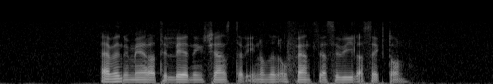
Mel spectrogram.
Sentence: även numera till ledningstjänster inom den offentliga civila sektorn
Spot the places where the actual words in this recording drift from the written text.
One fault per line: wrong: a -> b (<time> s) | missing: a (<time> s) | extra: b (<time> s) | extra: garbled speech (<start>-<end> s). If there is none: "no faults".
no faults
